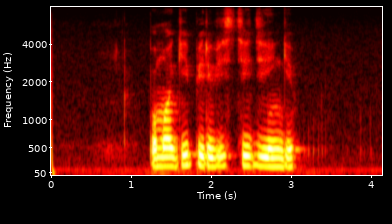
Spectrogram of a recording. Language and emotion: Russian, neutral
